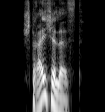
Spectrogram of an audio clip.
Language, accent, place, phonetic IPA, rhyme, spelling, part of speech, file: German, Germany, Berlin, [ˈʃtʁaɪ̯çələst], -aɪ̯çələst, streichelest, verb, De-streichelest.ogg
- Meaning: second-person singular subjunctive I of streicheln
